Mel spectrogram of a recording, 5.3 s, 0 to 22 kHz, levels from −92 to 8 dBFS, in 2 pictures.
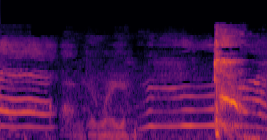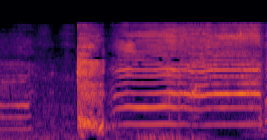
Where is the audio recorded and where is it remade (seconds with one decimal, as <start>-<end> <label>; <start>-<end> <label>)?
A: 0.0-2.4 recorded; 2.4-3.0 remade; 3.0-4.5 recorded; 4.5-5.3 remade

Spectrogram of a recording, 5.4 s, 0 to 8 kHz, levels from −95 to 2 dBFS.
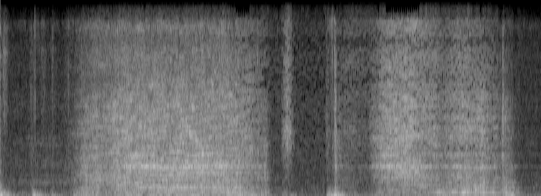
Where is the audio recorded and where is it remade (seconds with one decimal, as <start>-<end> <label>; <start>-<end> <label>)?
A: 0.0-4.2 recorded; 4.2-5.4 remade

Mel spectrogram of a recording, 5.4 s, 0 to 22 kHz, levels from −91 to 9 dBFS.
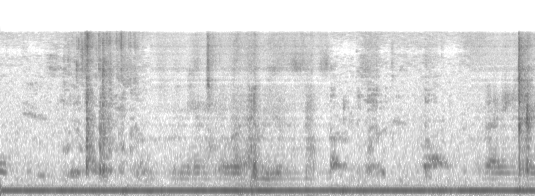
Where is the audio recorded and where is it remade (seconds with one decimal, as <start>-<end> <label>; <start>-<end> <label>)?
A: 0.0-1.5 recorded; 1.5-3.3 remade; 3.3-4.7 recorded; 4.7-5.4 remade

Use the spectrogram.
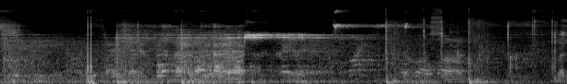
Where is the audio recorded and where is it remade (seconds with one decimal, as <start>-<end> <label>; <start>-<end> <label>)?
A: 0.0-3.1 remade; 3.1-4.9 recorded; 4.9-5.7 remade

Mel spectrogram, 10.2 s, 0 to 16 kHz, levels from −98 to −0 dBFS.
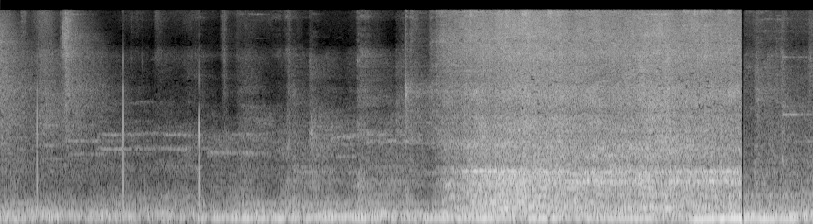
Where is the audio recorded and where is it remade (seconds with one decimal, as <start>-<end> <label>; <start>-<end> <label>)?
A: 0.0-2.4 recorded; 2.4-3.0 remade; 3.0-3.4 recorded; 3.4-3.9 remade; 3.9-4.5 recorded; 4.5-6.2 remade; 6.2-7.0 recorded; 7.0-7.8 remade; 7.8-10.2 recorded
